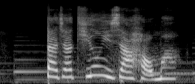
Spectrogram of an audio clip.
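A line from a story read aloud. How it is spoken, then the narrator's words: Sudden loud shout. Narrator (Chinese): 爸爸突然大声叫道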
